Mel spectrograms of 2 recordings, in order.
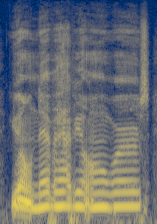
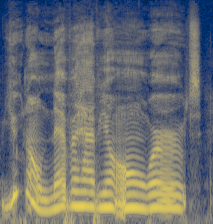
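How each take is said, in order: First: "You" punched high at the start; stress on you. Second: "don't" leaned on, higher and louder; stress on don't. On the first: Vlogger repeating the scold, punching "You". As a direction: land on "You". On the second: Vlogger scolding Tisha, pushing "don't". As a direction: hit "don't" hard. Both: Real, not acted. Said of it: "repeated with new stress".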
